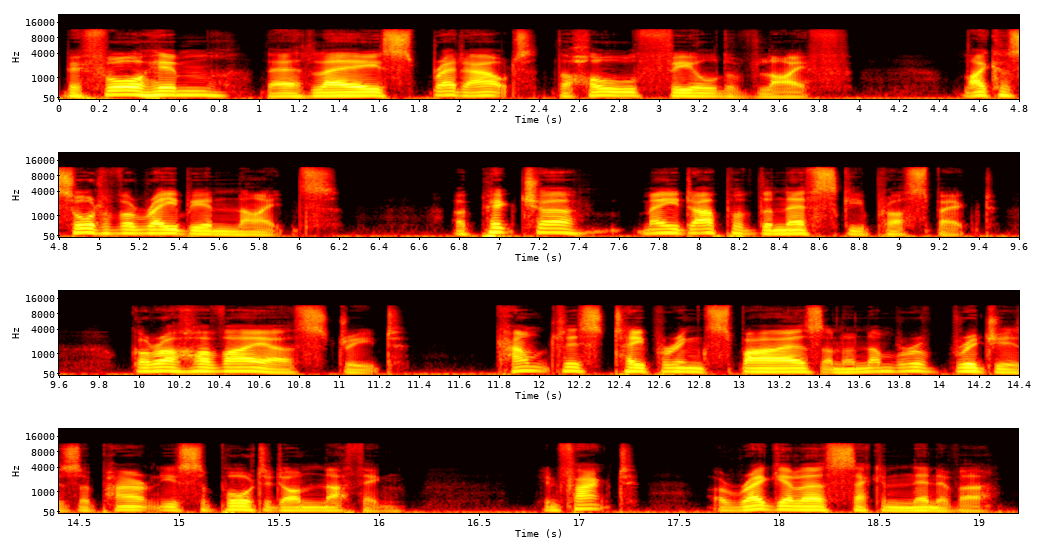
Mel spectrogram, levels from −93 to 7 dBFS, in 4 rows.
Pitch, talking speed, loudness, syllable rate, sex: 115 Hz, 135 wpm, -18 LUFS, 4.8 syllables/s, male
